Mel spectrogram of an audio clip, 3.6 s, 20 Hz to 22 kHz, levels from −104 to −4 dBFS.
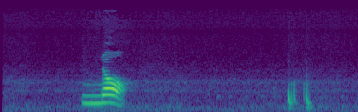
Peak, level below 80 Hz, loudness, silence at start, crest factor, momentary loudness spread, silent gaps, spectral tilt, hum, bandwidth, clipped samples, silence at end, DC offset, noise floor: -14 dBFS; -80 dBFS; -30 LUFS; 0.8 s; 24 dB; 25 LU; none; -7 dB/octave; none; 4.1 kHz; under 0.1%; 0.45 s; under 0.1%; -73 dBFS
